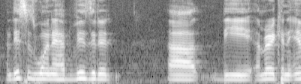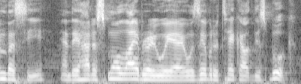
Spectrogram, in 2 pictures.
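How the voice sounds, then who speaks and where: A young man from Rwanda speaks in a notably high, light register. He addresses an audience at a university event in earnest, measured sentences. English is his second language, and he pauses to gather his words now and then. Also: little pitch movement, darkish tone, clean tone. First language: not English. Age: young adult. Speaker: student speaker. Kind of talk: prepared public talk. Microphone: hand-held or stand mic.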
